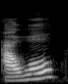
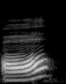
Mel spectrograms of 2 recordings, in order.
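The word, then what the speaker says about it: awl: It's a WL is how it's spelled. It does sound like owl, but it's an all.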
